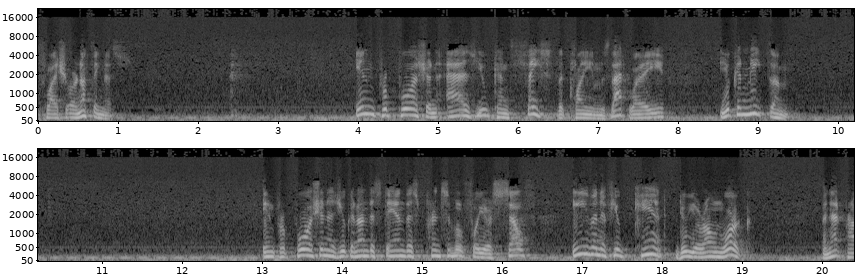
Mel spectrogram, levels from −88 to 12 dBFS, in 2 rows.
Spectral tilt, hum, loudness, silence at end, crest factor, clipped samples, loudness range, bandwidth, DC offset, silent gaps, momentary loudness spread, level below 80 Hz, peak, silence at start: -6 dB/octave; none; -23 LUFS; 0 s; 16 dB; under 0.1%; 9 LU; over 20 kHz; under 0.1%; none; 16 LU; -42 dBFS; -10 dBFS; 0 s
